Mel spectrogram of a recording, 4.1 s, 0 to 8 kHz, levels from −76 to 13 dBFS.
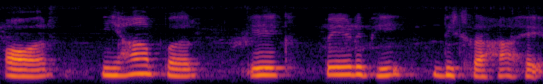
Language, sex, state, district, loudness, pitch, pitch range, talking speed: Hindi, female, Madhya Pradesh, Dhar, -19 LUFS, 220 Hz, 200-230 Hz, 130 wpm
